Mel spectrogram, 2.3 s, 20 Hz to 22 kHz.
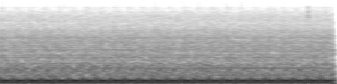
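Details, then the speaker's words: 20-foot Daimler Majestic Major Hemi V8 limo idling cold, still warming up; deep, even burble with steady firing, no knocks or misses, very smooth. Normal cold idle. "it sounds really well though very smooth got to warm up a little bit it's a very smooth engine isn't it"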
